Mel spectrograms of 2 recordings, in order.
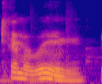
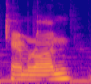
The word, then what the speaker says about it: Cameroon: So Yefit Kyoto, his father was, I believe it's pronounced Cameroon. Is that correct? Or yeah, that's right. – Cameron, but it's Cameroon.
